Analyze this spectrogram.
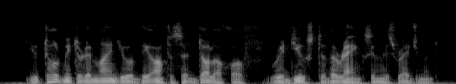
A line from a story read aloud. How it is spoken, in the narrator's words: Prince Andrew said softly in French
